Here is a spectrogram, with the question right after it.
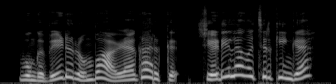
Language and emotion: Tamil, happy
